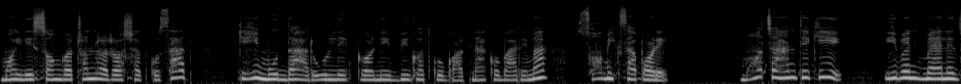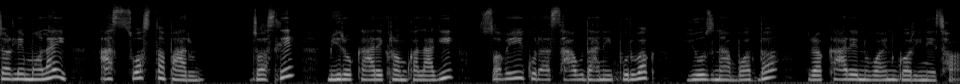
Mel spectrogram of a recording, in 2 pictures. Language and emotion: Nepali, fearful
